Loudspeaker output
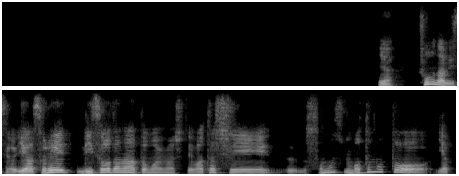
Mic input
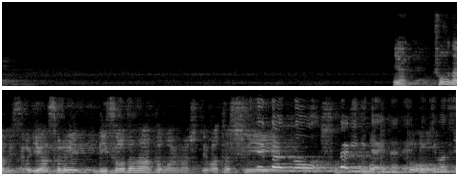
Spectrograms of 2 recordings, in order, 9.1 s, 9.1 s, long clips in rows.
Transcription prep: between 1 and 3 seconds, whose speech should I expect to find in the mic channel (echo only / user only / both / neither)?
neither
